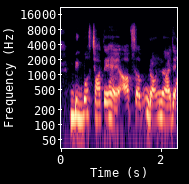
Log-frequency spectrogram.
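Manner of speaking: thick announcer-style voice. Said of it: "ऐसी मोटी आवाज़ में मैंने बोला".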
